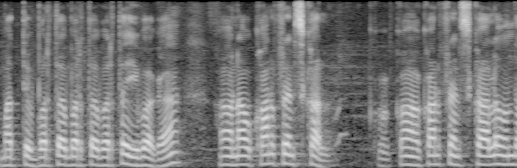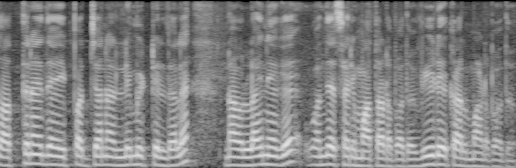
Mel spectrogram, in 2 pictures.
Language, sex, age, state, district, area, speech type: Kannada, male, 18-30, Karnataka, Chitradurga, rural, spontaneous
